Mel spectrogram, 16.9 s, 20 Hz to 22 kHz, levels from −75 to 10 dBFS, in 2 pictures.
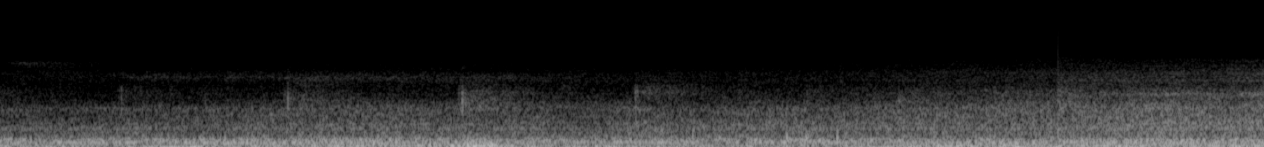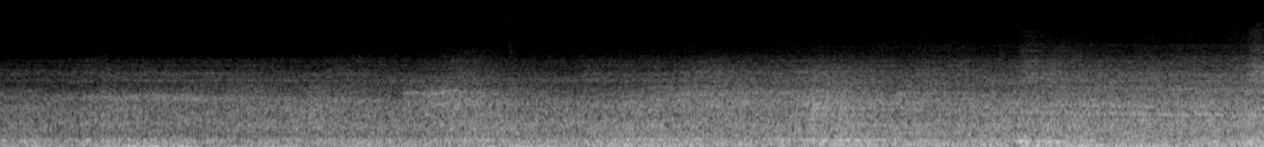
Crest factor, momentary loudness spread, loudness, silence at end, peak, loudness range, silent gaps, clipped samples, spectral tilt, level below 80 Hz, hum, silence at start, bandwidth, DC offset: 18 dB; 11 LU; -22 LUFS; 0 s; -2 dBFS; 9 LU; none; under 0.1%; -9 dB/octave; -26 dBFS; none; 0 s; 6.8 kHz; under 0.1%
